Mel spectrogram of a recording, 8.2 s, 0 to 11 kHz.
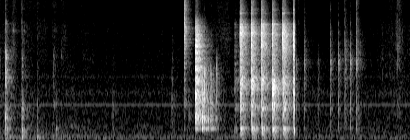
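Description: Ratchet wrench clicking in quick runs, about seven clicks a second, as the single 10 mm bolt holding the shift-rod ball on the underside of an Audi 016 transmission is backed out. A few softer clicks come before and after the main run.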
